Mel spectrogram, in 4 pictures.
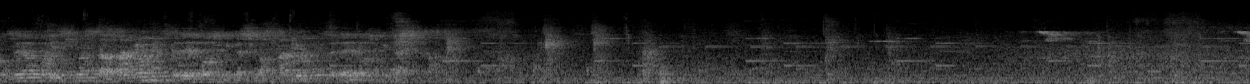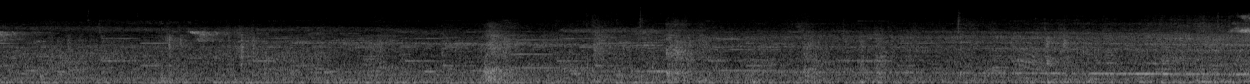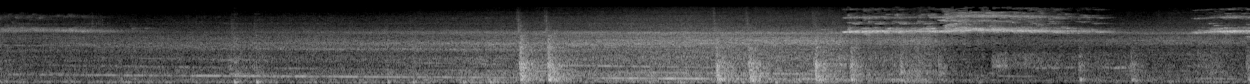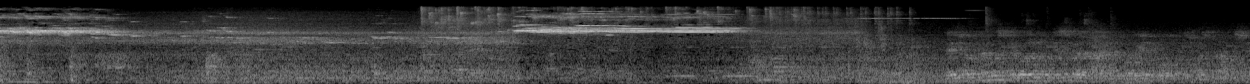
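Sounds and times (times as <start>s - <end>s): high-pitched wheel and brake squeals: 24.8s - 26.4s, 33.4s - 36.3s, 36.9s - 45.2s.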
